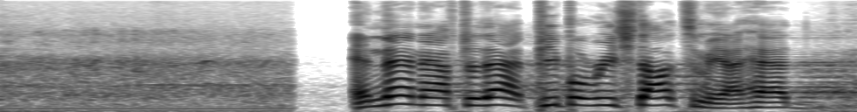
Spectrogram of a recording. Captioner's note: laughter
